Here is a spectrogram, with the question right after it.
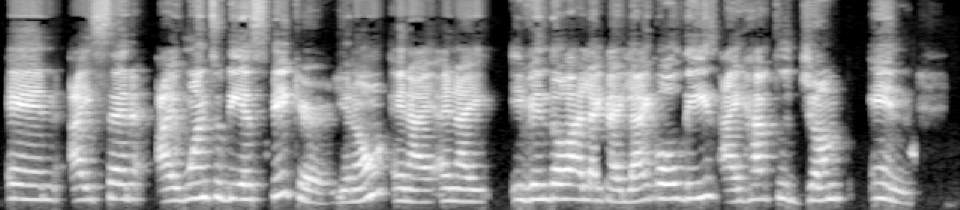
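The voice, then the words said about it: Speaks with a noticeable accent. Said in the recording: “I was shy because of my accent ... people will tell me, oh, you speak so funny ... This is my accent”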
